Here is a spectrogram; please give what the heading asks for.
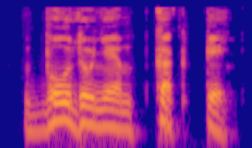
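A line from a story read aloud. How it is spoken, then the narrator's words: Thundering solemn oath. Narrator (Russian): громовым голосом, точно клятву на мече, выговорил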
